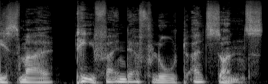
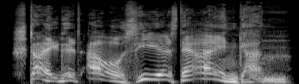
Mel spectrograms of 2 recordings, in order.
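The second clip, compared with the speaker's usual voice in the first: slow, high bellow from the boat; ferryman shouting; 7 semitones higher than usual. A narrator's reading. Ferryman ordering travellers ashore, high shout. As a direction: haul it out as a rough command. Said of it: "heftig uns anschrie".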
